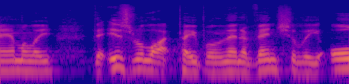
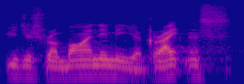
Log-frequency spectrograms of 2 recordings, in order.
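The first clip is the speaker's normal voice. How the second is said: soft, lowered voice in worship; prayerful wonder; 3 semitones lower, 5 dB quieter than usual. Retold or imitated. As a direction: quietly confess to God in awe. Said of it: "I worship God along with you".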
